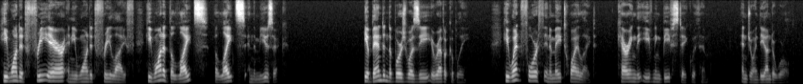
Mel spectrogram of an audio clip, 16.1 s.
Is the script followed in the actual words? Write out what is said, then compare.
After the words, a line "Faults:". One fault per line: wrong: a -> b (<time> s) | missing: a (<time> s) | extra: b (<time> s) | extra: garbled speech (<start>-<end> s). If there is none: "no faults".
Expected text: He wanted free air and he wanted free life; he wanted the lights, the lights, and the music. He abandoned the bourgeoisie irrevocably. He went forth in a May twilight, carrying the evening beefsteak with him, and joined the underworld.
He wanted free air and he wanted free life; he wanted the lights, the lights, and the music. He abandoned the bourgeoisie irrevocably. He went forth in a May twilight, carrying the evening beefsteak with him, and joined the underworld.
Faults:
no faults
